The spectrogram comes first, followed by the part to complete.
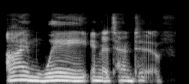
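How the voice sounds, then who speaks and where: A woman's voice: on the low side, fairly even intonation, unhurried, darkish tone, no room sound, rough recording. A woman co-hosting a podcast, chatting casually in a rambling, self-deprecating, jokey way. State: just recovered from flu. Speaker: podcast co-host. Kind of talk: casual chat.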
